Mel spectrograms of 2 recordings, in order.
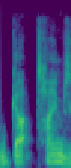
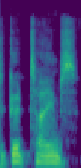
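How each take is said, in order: First: "Gut" read with a short u like gut, not good; misread typo. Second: Said in the usual way. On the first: Shown as a demonstration. Host reading a typo aloud off the page, "Gut" like gut. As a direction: say "Gut" exactly as the typo reads. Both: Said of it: "is that a typo?".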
